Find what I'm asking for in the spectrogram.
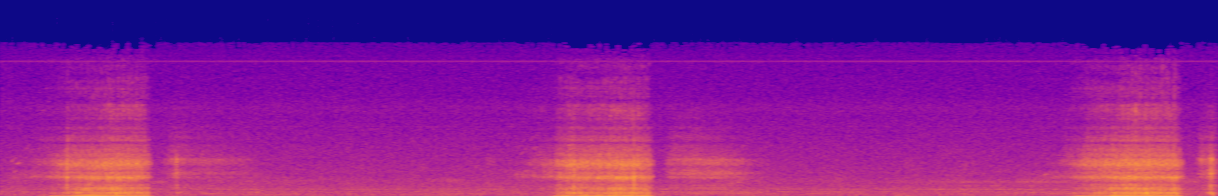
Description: This is Bo the bloodhound during his nap.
